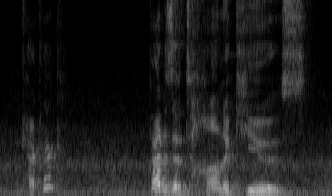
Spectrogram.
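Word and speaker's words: Qaqqaq: It's got to be pronounced like that, right? Kakak? Kakak? Q-A-Q-Q-A-Q. Kakak.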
